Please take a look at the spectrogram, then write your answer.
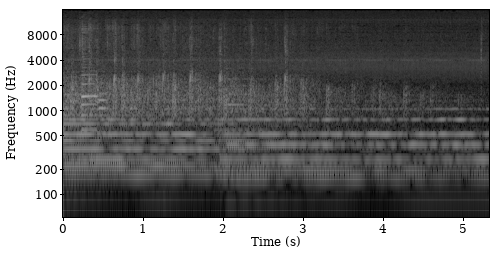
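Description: A church audience claps steadily together for Jesus, the hand claps blending into a continuous wash over sustained organ-like music, moderately loud, with no voices standing out.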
